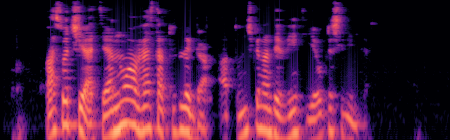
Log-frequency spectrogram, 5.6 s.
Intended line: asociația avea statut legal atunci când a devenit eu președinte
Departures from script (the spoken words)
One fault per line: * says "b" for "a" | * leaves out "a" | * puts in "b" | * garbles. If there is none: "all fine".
* puts in "nu"
* says "am" for "a"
